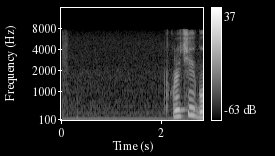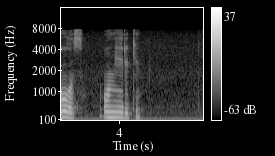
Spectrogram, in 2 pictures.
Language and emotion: Russian, neutral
